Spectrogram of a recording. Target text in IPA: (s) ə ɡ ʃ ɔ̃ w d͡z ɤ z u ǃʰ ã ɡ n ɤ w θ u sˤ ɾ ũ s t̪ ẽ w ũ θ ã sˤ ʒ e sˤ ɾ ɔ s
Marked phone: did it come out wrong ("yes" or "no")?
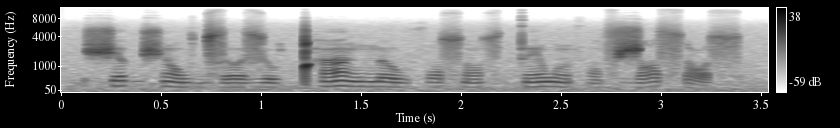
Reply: yes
